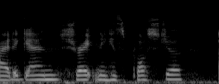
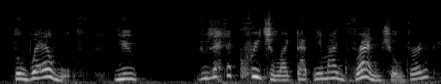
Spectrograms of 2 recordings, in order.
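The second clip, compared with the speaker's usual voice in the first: raised, louder and higher, appalled; outraged shout; 3 semitones higher, 6 dB louder than usual. Acted. Lucius appalled, shouting at the blue-haired boy. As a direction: bark it out in horror at the werewolf.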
